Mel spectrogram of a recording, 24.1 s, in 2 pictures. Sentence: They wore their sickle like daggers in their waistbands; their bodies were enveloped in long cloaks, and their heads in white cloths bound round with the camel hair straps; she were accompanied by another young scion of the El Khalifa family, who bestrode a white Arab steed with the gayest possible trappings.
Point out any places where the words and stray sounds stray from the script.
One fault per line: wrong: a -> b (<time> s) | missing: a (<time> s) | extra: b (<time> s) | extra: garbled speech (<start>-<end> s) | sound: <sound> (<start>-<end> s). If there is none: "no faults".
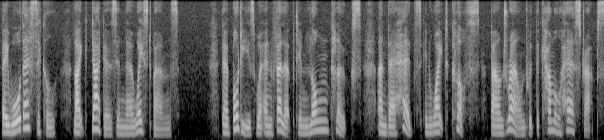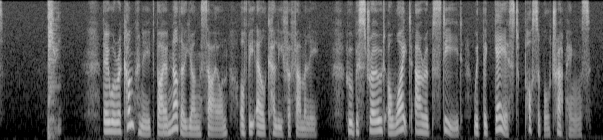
sound: thud (13.0-13.3 s)
wrong: she -> they (14.1 s)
